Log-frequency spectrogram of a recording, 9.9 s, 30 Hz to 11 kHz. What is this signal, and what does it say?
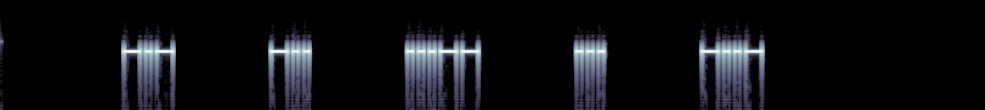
Morse code, heard as a keyed tone, about 21 wpm, spaced as for 8 wpm, 700 Hz. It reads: KD3SX
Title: USA Call Signs - 5 Characters - 6x Character Spacing - 22wpm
